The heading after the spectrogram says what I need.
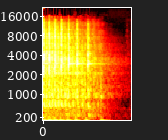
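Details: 1988 Honda TRX125 Fourtrax quad, first start after fixing no-spark with a new CDI, choked: heavy, rapid hammering clatter from fire-up then dies off; rod bearing or crank problem suspected.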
